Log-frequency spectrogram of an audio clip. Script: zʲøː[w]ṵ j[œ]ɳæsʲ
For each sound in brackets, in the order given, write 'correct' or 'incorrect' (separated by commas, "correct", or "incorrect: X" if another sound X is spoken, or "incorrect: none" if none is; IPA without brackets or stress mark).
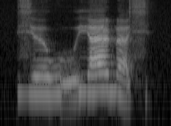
correct, incorrect: æ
